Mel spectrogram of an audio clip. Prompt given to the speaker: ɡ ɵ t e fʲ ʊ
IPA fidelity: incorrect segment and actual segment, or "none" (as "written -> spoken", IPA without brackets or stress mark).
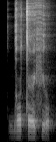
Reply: none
